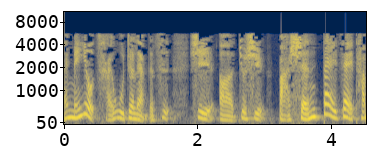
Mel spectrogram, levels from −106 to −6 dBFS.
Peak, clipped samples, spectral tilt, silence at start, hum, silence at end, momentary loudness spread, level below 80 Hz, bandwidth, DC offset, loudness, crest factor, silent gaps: 0 dBFS; under 0.1%; -8.5 dB/octave; 0 s; none; 0 s; 8 LU; -50 dBFS; 5.8 kHz; under 0.1%; -15 LUFS; 16 dB; none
